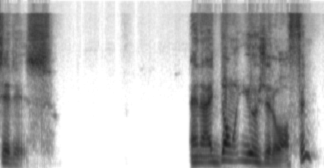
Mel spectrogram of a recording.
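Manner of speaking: ordinary talk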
